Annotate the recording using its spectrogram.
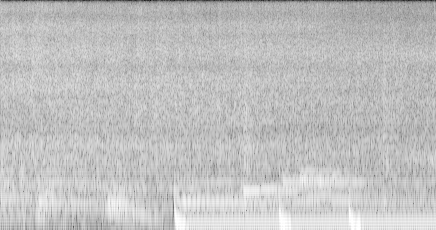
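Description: Green curry paste and eggplant frying in an oiled pan, a steady sizzle, as coconut milk is added, with background music playing over it and a deep bass coming in a little under halfway through.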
